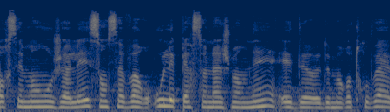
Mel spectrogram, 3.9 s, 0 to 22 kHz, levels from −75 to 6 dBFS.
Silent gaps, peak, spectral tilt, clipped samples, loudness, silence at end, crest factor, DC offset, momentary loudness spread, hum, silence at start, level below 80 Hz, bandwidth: none; -12 dBFS; -5 dB/octave; under 0.1%; -28 LUFS; 0 s; 16 dB; under 0.1%; 6 LU; none; 0 s; -56 dBFS; 15 kHz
